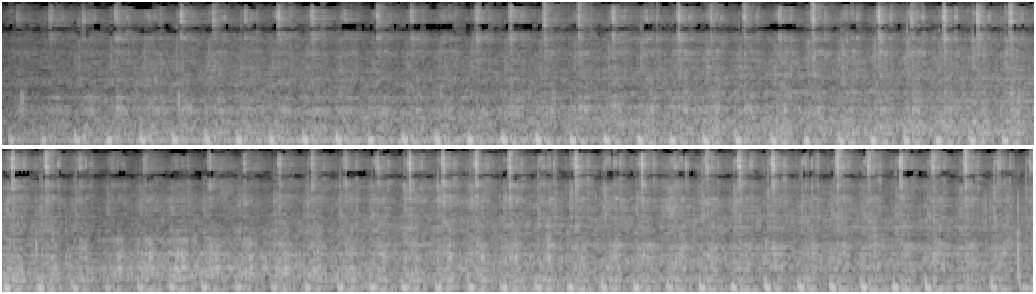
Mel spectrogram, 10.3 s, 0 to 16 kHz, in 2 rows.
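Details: Royal Enfield Bullet Classic 350 after a periodic service with new oil and an oil additive: even single-cylinder idle thump with a light tick on each beat. The noise fades at a certain rpm and is absent at 60 in fifth gear; source unconfirmed.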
